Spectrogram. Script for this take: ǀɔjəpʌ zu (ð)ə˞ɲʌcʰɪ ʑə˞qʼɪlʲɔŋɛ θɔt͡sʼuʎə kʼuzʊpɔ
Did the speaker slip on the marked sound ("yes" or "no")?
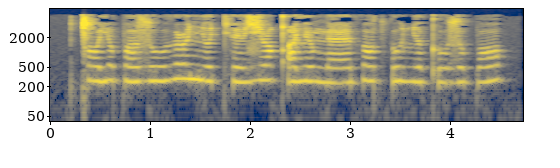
no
